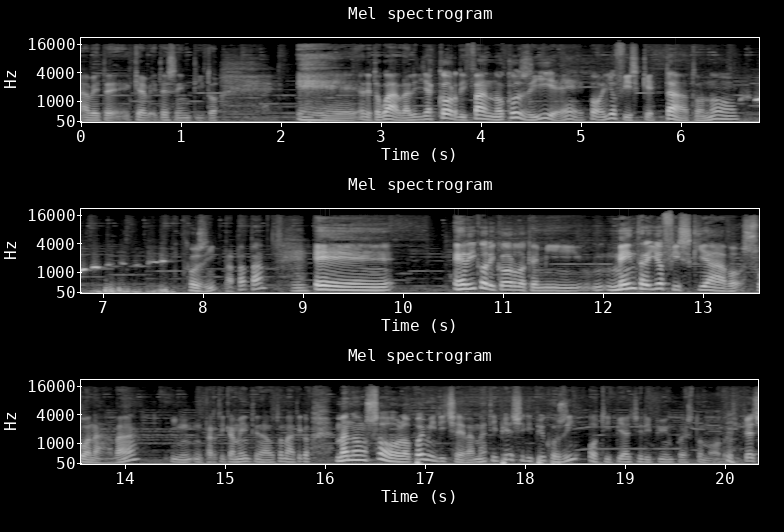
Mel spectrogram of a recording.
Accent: Orbassano, Piedmont, Italy; dalle nostre parti, dalle parti di Torino, d'Orbassano per la precisione

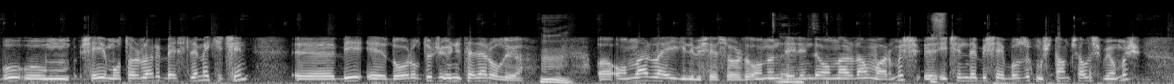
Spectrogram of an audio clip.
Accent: Hatay, Turkey; Hani Hataylıyım ben. Hatay'da bir kasabada oturuyoruz diyelim.

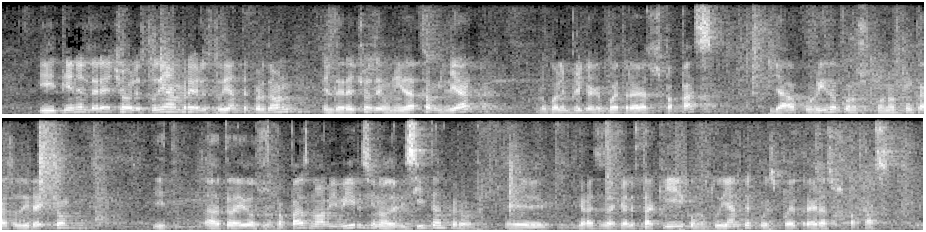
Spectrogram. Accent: Mexicali, Baja California, Mexico; De Mexicali también, yo soy oriundo de Mexicali, ¿no?

